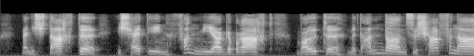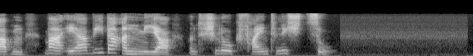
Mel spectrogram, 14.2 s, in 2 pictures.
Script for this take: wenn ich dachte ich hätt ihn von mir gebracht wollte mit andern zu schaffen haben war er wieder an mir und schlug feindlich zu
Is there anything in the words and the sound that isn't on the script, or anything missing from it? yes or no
no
